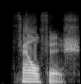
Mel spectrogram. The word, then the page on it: fallfish: American English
